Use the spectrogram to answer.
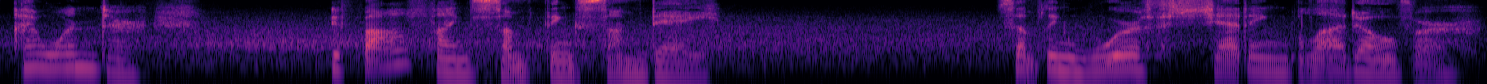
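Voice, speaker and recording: A woman playing a self-reliant, wryly affectionate young adventurer in a video game cutscene, with a slow, theatrical delivery and a creaky edge. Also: mid-range voice, background noise. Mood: wistful farewell.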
